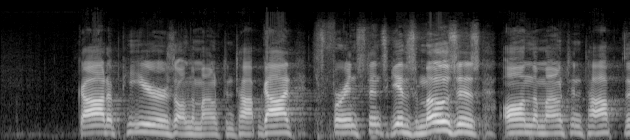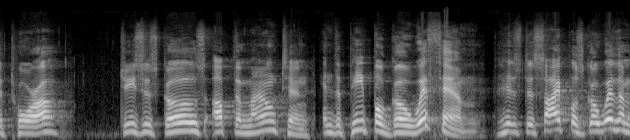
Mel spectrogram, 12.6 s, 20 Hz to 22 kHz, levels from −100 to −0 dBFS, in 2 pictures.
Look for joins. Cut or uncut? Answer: cut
